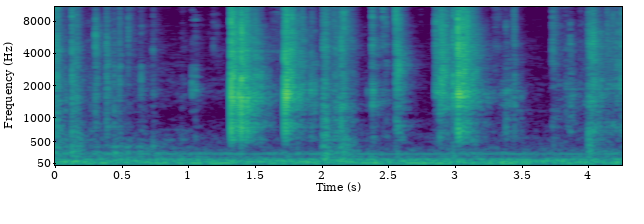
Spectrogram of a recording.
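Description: Hands handling a doll's cardboard and plastic packaging: a series of short rustles and clicks, the loudest cluster about a second and a half in and another near three seconds.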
